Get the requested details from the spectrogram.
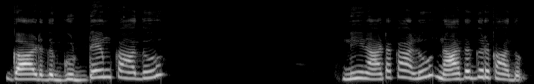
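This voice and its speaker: A teasing young lover in a read-aloud romance story, put on by a woman narrator. He needles his beloved, playful and sure of himself. The high voice sits close and dry. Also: slow, no echo.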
